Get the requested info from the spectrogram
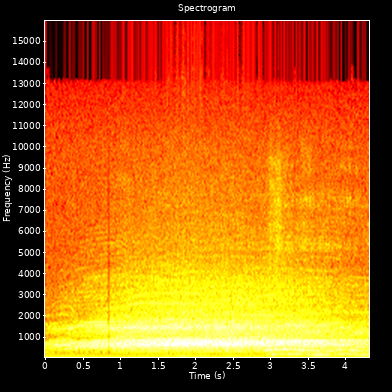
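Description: Many voices of a gathered crowd raising a loud collective cry together, swelling up over about the first second and holding.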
